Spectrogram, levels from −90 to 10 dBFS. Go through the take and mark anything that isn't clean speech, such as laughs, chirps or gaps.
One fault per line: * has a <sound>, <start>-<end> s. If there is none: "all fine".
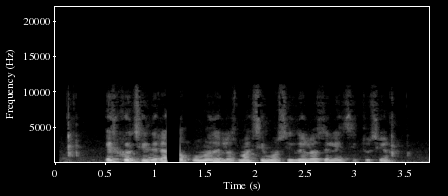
* has a dropout, 1.1-1.2 s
